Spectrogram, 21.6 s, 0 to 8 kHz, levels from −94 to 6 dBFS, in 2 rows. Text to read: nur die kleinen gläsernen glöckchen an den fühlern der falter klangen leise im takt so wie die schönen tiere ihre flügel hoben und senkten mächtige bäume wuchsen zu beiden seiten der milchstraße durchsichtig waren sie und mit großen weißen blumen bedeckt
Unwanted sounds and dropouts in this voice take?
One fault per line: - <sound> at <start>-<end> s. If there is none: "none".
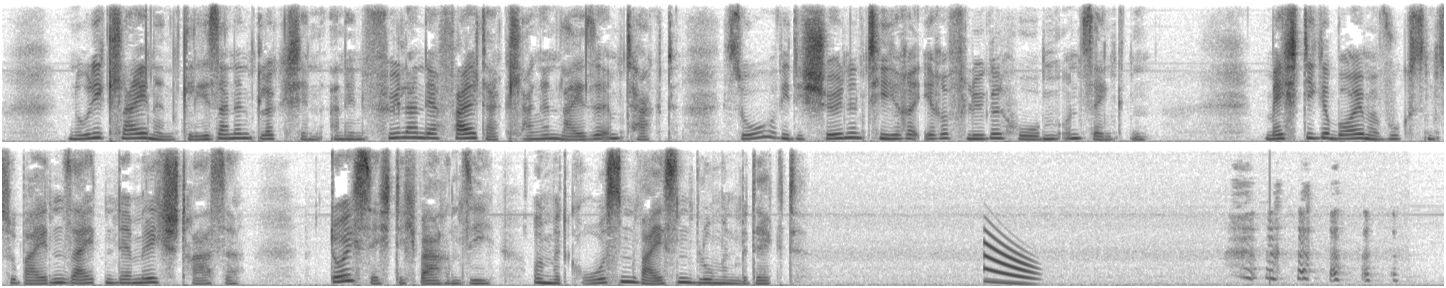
- chirp at 18.2-18.6 s
- laugh at 20.0-21.3 s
